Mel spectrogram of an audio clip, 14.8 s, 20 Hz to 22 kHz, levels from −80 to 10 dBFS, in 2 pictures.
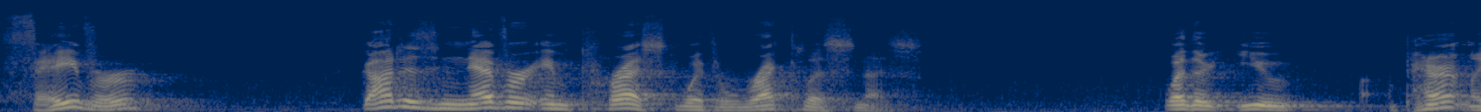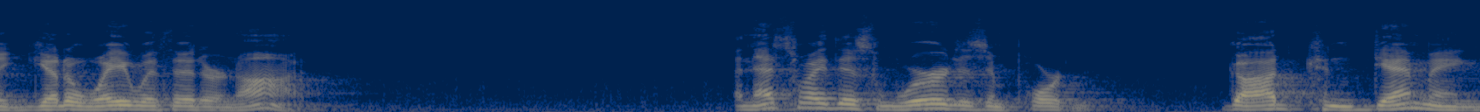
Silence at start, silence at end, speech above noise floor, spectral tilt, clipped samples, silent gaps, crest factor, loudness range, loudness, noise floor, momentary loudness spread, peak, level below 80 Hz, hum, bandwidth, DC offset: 0.05 s; 0 s; 36 dB; -7.5 dB/octave; under 0.1%; none; 18 dB; 5 LU; -28 LUFS; -64 dBFS; 10 LU; -10 dBFS; -64 dBFS; none; 13.5 kHz; under 0.1%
